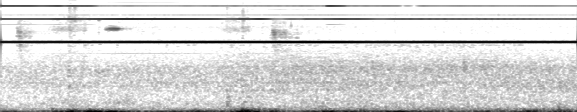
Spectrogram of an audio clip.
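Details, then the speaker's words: Truck APU start button pressed, control box mounted outside: a steady high-pitched electronic beep over a quiet background before cranking; normal pre-start warning to keep fingers clear. "It does this annoying beep, I guess, to let you know to get your fingers out of the way."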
